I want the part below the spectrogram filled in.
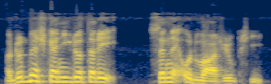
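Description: Man, calm and lecturing, lively swooping pitch, dry close sound. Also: dry recording, highs cut off. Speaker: panel guest. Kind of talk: casual panel chat.

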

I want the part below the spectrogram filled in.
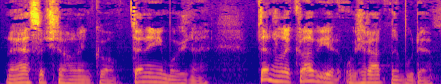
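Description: Kind music teacher, soft reassuring tone, gravelly and husky, as a male narrator puts him on. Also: mid-range voice, expressive. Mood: calm, explaining.

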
